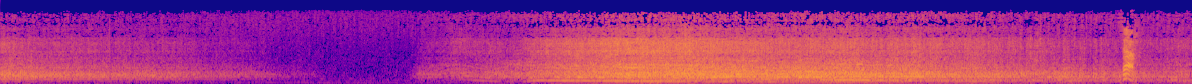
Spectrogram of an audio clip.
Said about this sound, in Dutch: zou de motor maar afzetten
